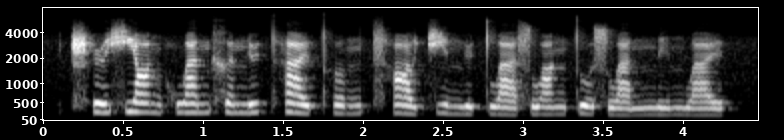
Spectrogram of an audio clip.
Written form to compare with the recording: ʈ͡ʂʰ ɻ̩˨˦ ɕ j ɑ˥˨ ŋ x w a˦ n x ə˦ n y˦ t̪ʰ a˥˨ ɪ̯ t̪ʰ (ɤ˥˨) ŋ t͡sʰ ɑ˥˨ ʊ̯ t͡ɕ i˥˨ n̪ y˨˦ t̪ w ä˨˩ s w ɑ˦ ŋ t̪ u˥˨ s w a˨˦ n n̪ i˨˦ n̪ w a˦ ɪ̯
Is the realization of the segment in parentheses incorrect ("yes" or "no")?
yes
